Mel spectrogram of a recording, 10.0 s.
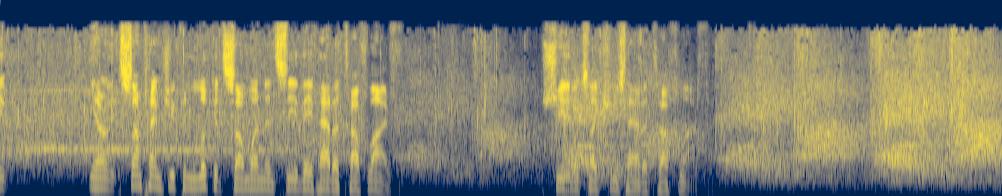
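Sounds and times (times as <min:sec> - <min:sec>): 
speech: 0:00.9 - 0:04.1, 0:05.4 - 0:07.1
large crowd chanting in unison: 0:04.0 - 0:10.0.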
